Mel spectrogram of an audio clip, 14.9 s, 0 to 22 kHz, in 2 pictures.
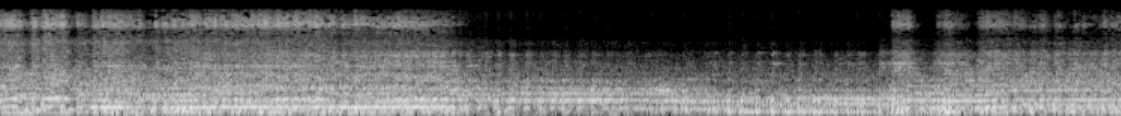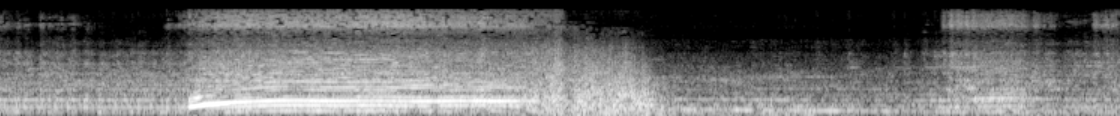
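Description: Polaris Indy 650 snowmobile's three-cylinder two-stroke engine with triple expansion pipes, running at part throttle along the trail. About nine seconds in, a hard throttle hit sends the revs sweeping quickly up; the engine holds high and loud for a couple of seconds, then eases back. The owner calls the throttle response crisp, with zero bog, a sign of a spot-on carburettor tune.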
